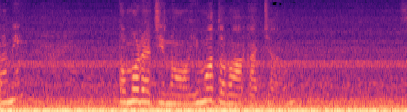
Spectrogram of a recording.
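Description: A car engine idling, heard from inside the cabin as a steady low rumble and hum, with a woman's voice talking briefly in the middle.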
